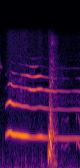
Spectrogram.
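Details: Little pug in a car during territorial defending. A steady, drawn-out howling whine holds an even pitch, with a brief rough burst in the middle, and a woman speaks just afterward.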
